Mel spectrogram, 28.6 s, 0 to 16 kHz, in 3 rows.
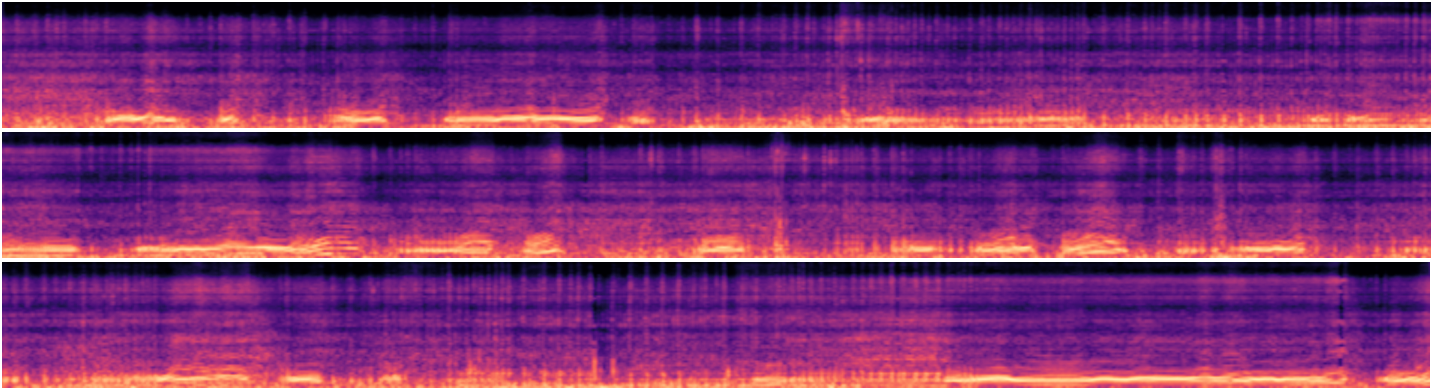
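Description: A 250 cc enduro dirt bike's engine, heard from a camera mounted on the bike, revving up and down as the throttle is worked along a rough trail, its pitch rising and falling every second or two.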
